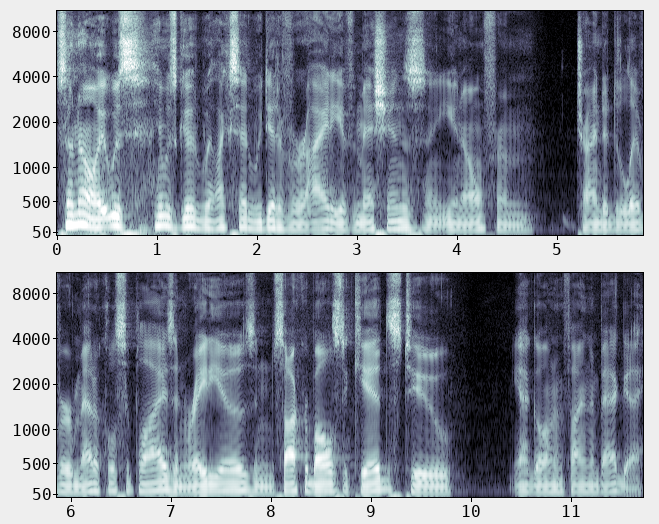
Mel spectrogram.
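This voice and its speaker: The speaker has an American accent. The recording is very clean with a silent background. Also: man, very deep, low pitch for a man, ordinary pitch variation, moderate pace. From Colorado. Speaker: horse trainer and army veteran. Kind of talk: interview.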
